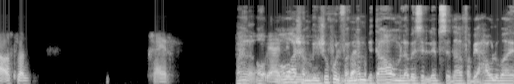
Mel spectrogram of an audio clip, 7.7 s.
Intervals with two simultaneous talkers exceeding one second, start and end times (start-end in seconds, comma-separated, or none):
4.0-5.6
